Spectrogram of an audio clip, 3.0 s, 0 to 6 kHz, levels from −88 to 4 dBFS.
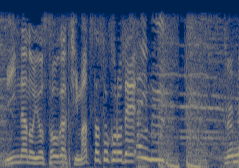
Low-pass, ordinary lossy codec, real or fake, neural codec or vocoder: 5.4 kHz; none; real; none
